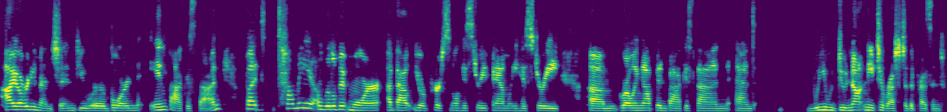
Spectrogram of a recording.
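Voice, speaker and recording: A woman's voice: on the low side, expressive, normal speed, no echo, dull audio. A woman hosting an interview over video call, effusive and enthusiastic, often affirming her guest. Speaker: podcast host. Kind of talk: interview conversation.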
